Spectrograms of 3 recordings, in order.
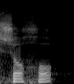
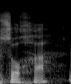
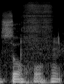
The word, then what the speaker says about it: SOHO: Decir simplemente que SOHO, para la gente que se puede pronunciar como SOHA, ¿no? SOHO, S-O-H-O, son las siglas de Small Office / Home Office.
